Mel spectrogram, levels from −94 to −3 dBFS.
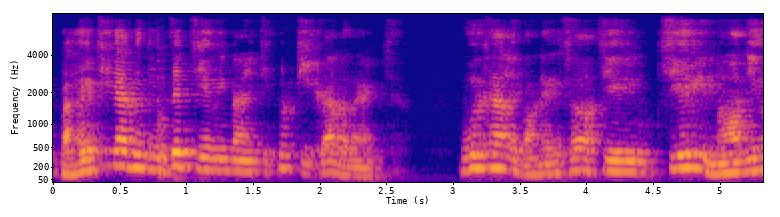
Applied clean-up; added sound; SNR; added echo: neural mask model DeepFilterNet 3.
